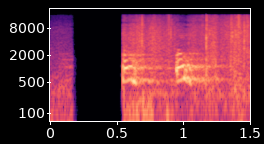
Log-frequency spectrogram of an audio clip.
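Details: Jax, a six-month-old dog, barks while treeing a raccoon, his fifth and sixth coon. Two loud, harmonic barks come close together after a brief silence, followed by a ringing tail.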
